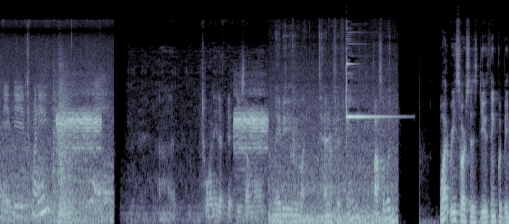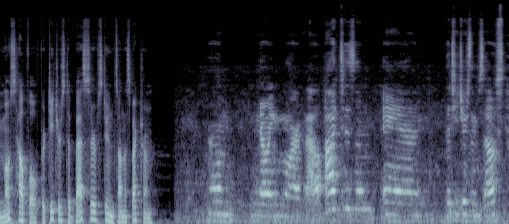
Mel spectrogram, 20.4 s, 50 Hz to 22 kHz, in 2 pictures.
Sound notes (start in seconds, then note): 1.1 buzzer; 4.6 buzzer; 6.9 ding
